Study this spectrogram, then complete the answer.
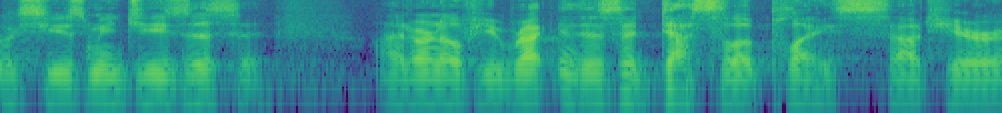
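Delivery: a hint of timid disciples, quiet and hesitant; softly and awkwardly point out the obvious; sheepish apostles. Preacher acts apostles interrupting Jesus.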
